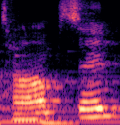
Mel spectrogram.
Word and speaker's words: Thompson: But I mean, like you said, if you try to like talk about Thompson, it's TH, but you just pronounce the T, the H is silent.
